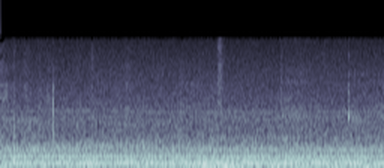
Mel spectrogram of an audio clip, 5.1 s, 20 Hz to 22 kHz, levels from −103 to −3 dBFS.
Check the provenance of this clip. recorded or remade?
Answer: recorded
